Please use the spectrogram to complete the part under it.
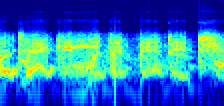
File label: announce attack, combine grunt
